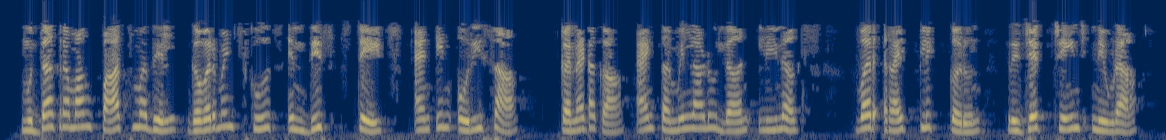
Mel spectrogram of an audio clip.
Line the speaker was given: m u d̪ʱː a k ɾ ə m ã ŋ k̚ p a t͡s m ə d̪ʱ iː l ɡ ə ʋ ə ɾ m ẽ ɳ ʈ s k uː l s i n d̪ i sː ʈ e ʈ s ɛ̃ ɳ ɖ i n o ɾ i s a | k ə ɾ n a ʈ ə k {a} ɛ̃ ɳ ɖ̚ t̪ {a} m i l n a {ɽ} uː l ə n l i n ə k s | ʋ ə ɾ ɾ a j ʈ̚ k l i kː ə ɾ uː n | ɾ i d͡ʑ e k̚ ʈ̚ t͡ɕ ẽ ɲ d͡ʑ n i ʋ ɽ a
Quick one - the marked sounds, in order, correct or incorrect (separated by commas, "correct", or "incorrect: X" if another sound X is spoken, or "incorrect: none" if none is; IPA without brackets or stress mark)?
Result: correct, incorrect: ə, correct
